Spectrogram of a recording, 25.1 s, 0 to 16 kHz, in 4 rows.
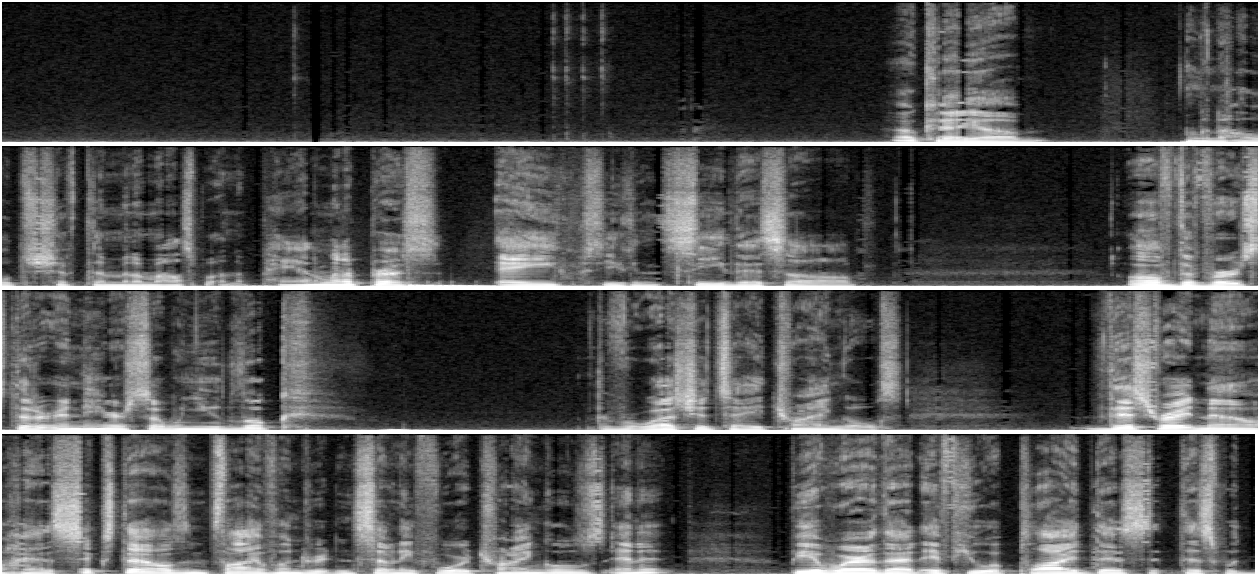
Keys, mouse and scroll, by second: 1.4 click, 2.7 click, 2.8 click, 2.9 click, 3.0 click, 4.6 scroll down 1, 6.1 shift+middle click, 8.3 a.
